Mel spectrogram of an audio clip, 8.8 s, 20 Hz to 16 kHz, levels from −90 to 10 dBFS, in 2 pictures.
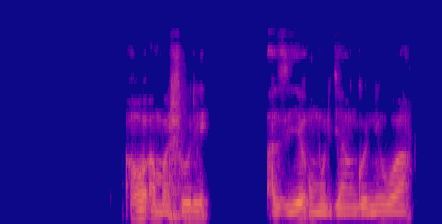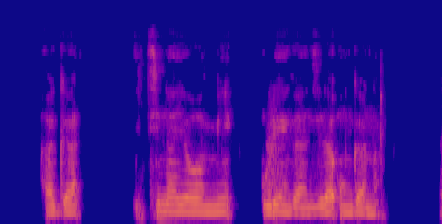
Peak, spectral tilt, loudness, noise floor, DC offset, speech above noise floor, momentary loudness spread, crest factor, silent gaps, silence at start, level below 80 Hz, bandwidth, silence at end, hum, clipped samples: -14 dBFS; -6 dB/octave; -33 LUFS; under -90 dBFS; under 0.1%; over 59 dB; 12 LU; 20 dB; none; 1.25 s; -84 dBFS; 9.8 kHz; 0.6 s; none; under 0.1%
